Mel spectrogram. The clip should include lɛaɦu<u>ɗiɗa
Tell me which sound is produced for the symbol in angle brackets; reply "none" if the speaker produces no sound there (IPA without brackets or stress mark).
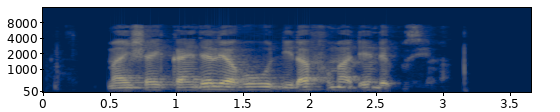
u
